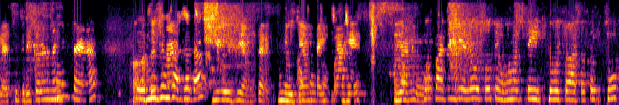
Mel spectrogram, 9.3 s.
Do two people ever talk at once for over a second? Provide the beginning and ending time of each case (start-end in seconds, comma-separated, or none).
none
